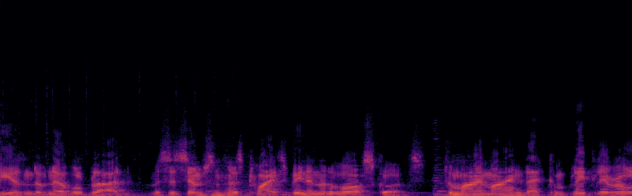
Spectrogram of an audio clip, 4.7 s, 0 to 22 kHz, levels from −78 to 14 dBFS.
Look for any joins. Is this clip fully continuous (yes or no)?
yes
